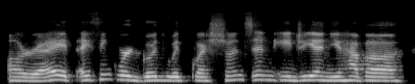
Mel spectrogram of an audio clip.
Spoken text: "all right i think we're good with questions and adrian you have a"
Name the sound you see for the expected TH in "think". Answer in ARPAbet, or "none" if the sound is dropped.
TH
